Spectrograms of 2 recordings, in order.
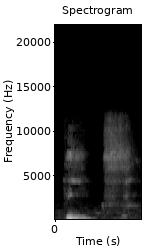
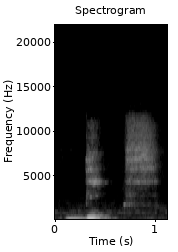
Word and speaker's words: dix: Then we have 10, which is written as Deeks, DIX, Deeks.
